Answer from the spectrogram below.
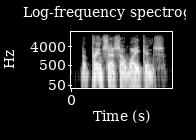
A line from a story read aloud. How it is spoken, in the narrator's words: Boren snapped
